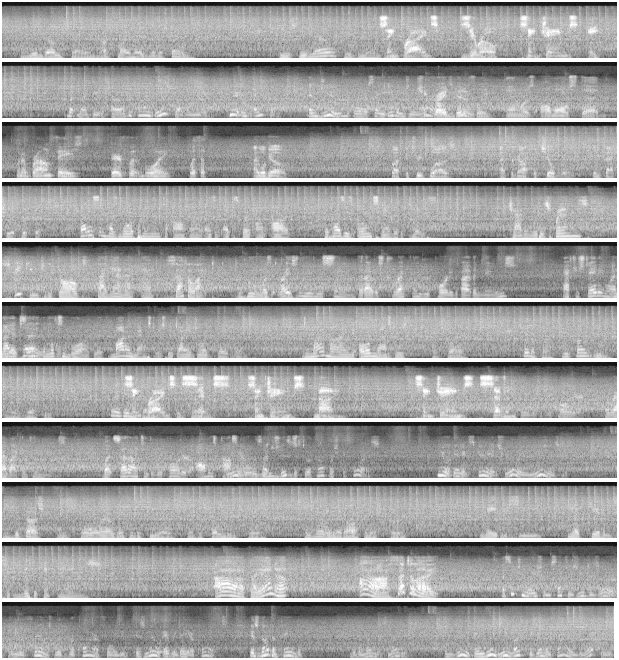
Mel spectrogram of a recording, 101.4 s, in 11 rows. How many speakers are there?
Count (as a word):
eight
